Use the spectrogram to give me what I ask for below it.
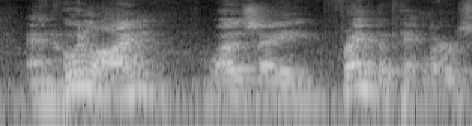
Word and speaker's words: Hühnlein: I think the Germans would pronounce it Hühnlein, but we Americans don't know how to pronounce a U when it has an umlaut over it. And Heinlein was a friend of Hitler's from World War I.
